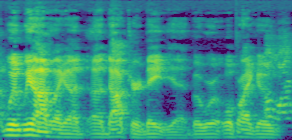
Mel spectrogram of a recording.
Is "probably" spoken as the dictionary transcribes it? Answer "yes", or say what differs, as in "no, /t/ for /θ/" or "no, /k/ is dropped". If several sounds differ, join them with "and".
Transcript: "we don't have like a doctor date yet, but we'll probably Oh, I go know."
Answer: yes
